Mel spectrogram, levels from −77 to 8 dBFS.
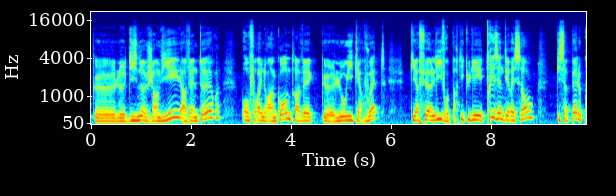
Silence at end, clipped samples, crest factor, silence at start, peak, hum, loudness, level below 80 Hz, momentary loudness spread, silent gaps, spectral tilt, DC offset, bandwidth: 0.05 s; under 0.1%; 12 dB; 0.05 s; 0 dBFS; none; -13 LUFS; -36 dBFS; 7 LU; none; -6 dB/octave; under 0.1%; 16.5 kHz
